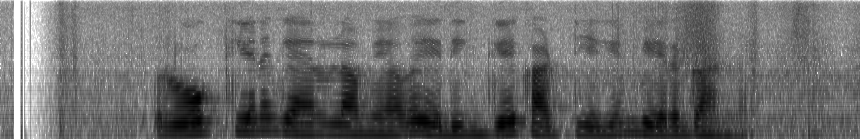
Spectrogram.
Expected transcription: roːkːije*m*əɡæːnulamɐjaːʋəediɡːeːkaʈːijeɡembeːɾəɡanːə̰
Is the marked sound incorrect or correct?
incorrect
